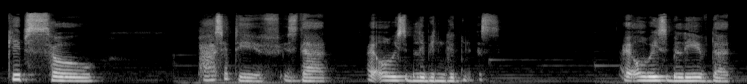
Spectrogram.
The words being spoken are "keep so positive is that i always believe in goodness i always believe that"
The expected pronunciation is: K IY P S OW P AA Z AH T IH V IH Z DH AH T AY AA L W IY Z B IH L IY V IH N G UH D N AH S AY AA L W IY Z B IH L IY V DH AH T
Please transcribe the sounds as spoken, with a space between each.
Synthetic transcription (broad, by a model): K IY P S OW P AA S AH T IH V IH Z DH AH T AY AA L W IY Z B IH L IY V IH N G UH D N AH S AY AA L W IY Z B IH L IY V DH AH T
